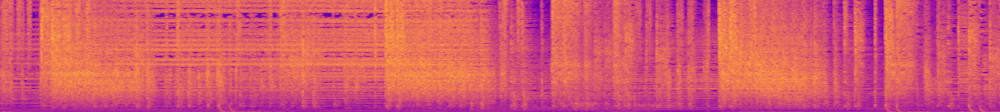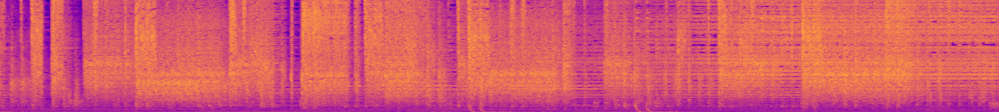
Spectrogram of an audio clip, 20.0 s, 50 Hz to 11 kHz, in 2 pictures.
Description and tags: BZH GrainLoop 72
Rhythmic pattern created from sampled and processed extended trumpet techniques. Blowing, valve noise, tapping etc. materials from a larger work called "Break Zero Hue"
